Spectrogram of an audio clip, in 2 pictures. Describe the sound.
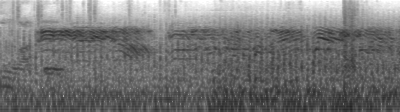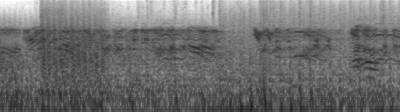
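Rapid gunfire in a video game, bursts of crackling shots repeating throughout over dense game noise, with people talking over it.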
